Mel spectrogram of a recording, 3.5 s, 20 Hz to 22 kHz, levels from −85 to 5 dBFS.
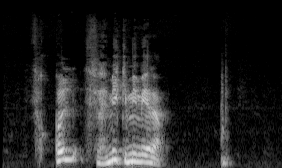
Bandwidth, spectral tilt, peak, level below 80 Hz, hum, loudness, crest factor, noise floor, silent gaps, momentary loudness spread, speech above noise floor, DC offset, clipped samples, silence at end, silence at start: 8.8 kHz; -8 dB/octave; -2 dBFS; -56 dBFS; none; -14 LUFS; 16 dB; -64 dBFS; none; 22 LU; 50 dB; under 0.1%; under 0.1%; 0.7 s; 0.45 s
